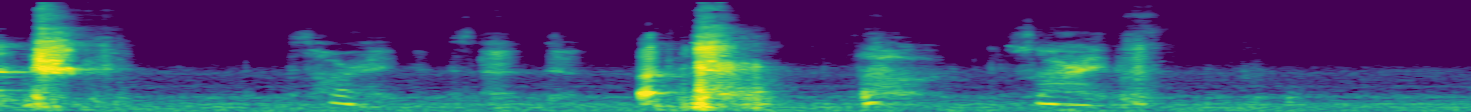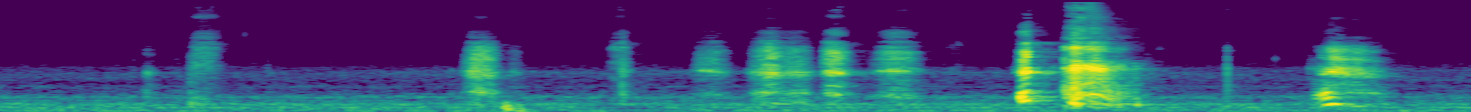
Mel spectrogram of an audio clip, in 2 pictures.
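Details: A run of sneezes, several partly held back, with sharp breaths in between and apologetic talking: repeated bouts of sneezing that won't stop.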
